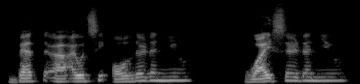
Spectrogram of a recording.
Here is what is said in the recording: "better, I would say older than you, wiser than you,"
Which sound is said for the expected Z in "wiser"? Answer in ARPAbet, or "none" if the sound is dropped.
S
